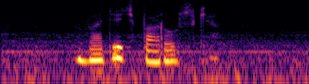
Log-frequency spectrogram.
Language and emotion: Russian, sad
